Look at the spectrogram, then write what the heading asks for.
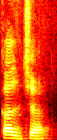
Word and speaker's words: culture: तो आप यहाँ पर देख सकते हैं कि टी के बाद में URE आया है। तो जब टी के बाद में URE आए तो वहाँ पर टी का उच्चारण च होता है। तो CULTURE को हम क्या पढ़ेंगे? कल्चर।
